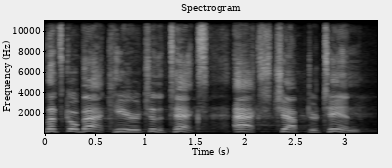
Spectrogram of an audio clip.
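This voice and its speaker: Spoken at a very slow pace with an American accent, the recording is very clean with a silent background. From Minnesota, Minneapolis. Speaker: pastor. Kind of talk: sermon. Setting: church.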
